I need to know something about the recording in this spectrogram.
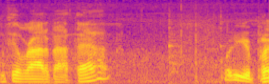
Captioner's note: birds twittering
